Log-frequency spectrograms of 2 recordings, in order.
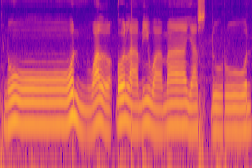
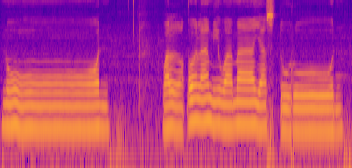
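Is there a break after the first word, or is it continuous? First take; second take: continuous; break. First: The first word runs straight into the next. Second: There is a stop after the first word. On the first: "boleh diwasolkan dengan cara ya ini" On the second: "biasanya kan diwakafkan"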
